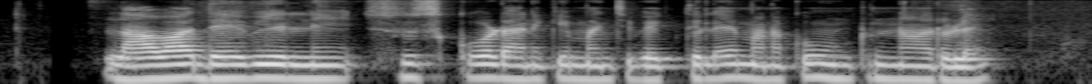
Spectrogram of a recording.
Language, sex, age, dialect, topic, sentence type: Telugu, male, 18-24, Utterandhra, banking, statement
